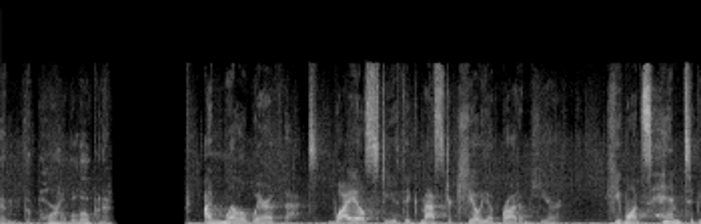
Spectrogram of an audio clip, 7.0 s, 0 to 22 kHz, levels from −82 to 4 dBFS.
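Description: From 1.09 to 1.90 s there is a long network dropout, likely caused by lost packets. The last sound smears into a fading buzz, then about 0.67 s of near-silence. On a spectrogram, energy collapses to a blank band, and about 0.6 s of audio never returns.

From 1.98 to 5.72 s a jitter buffer speed-up trims repeated pitch-period slices, removing roughly 0.15 s to run 104% fast at unchanged pitch. The waveform shows small splice points, and spectrogram events arrive compressed in time.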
